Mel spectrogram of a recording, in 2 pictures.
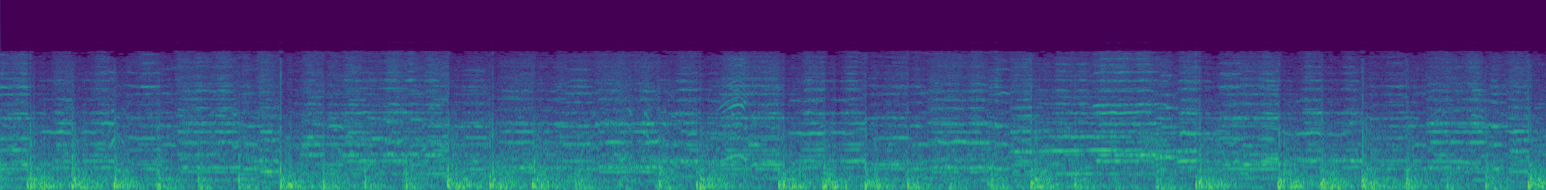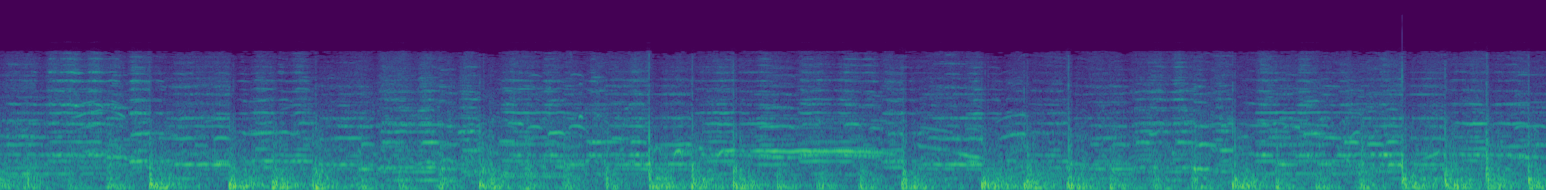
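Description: A sikuri troupe playing live: many siku panpipes sounding a melody together over a steady beat of large bombo drums.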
